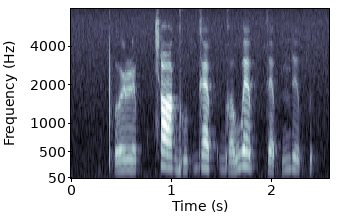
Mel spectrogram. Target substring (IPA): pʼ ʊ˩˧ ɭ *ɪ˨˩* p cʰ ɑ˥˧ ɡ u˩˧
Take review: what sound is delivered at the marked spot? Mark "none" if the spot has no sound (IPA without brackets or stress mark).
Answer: ɪ˨˩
